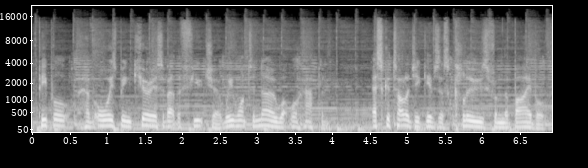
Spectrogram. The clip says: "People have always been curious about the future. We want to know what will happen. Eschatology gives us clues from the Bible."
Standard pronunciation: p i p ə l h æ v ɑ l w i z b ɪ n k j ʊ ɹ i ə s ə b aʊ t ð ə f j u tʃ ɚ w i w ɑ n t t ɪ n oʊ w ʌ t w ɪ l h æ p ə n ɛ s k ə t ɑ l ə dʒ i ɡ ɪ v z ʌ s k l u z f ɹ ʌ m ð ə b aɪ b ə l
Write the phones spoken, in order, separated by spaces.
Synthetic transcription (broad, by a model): p i p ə l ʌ v ɑ l w i z b ɪ n k j ʊ ɹ i ə s ə b aʊ t ð ə f j u tʃ ɚ w i w ɑ n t t ɪ n oʊ w ʌ t w ɪ l h æ p ə n ɛ s k ə t ɑ l ə dʒ i ɡ ɪ v z ʌ s k l u z f ɹ ʌ m ð ə b aɪ b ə l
